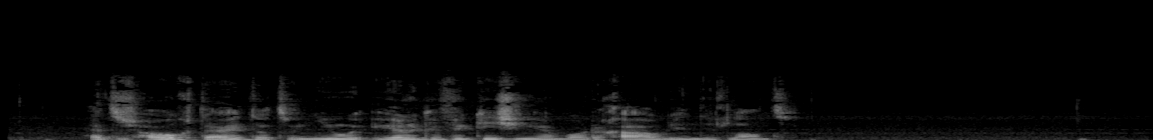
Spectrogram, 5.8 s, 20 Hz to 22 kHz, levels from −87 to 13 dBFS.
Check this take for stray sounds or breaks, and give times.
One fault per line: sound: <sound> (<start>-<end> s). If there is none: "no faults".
no faults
